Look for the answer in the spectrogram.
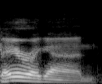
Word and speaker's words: Barugon: Gamera versus, how do you pronounce this thing's name? – Barragan. – Barragan.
